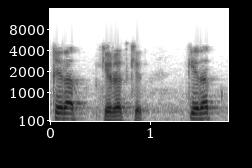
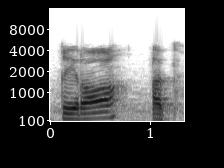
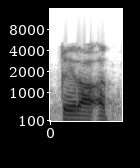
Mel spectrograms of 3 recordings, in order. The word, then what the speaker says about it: قراءت: جو ہے نا وہ اس کا تلفظ غلط کرتے ہیں. قرت کی قاری صاحب نے قرت کی، صحیح. قرت نہیں ہے، قراءت جیسے نا تلاوت، ایسے ہی قراءت.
